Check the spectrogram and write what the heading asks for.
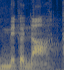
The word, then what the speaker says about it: Mikinaak: the title The it's the Mick and I pronounced it wrong on the t's but it's Mick a knock yes a Native American Elder Tom um he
